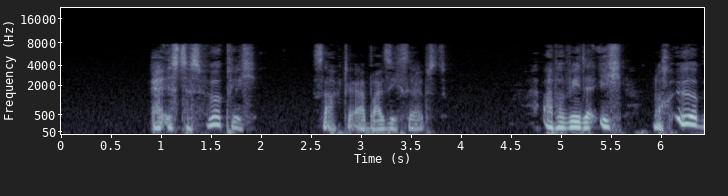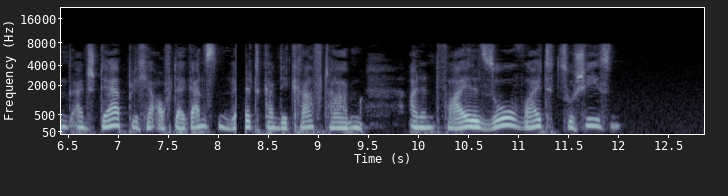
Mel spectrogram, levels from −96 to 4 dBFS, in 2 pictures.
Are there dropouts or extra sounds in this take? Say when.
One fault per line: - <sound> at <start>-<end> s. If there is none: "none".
- dropout at 8.2-8.3 s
